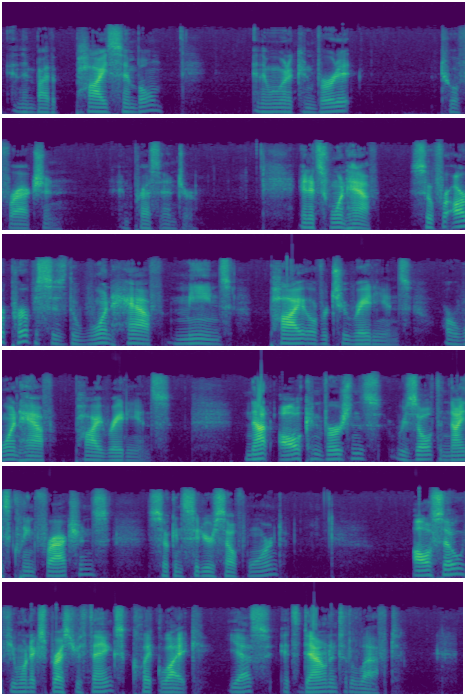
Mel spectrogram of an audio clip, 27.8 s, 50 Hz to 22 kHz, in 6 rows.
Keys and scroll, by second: 0.7 ^, 4.5 Return, 6.1 Return.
